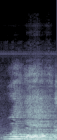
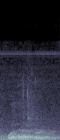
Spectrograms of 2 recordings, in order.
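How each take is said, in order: First: The voice is exaggerated and high-pitched. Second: The voice is only slightly changed.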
